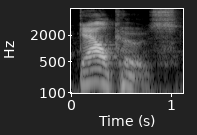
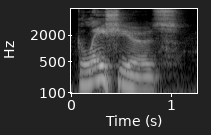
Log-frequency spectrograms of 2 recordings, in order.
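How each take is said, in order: First: No vowel sound comes between L and C. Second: An extra vowel sound follows the L. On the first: The speaker calls it right. "there is no I between the L and C" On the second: The speaker calls it wrong. "I used to pronounce this"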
